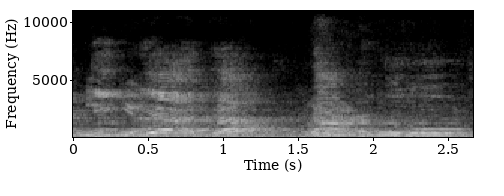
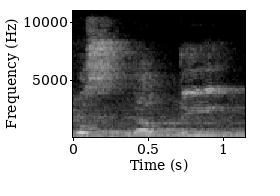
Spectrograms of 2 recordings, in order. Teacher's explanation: जो बड़ी काफ है, नुक्ते वाली काफ है, इसको हम मोटा पढ़ेंगे।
